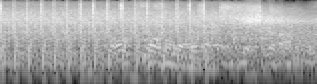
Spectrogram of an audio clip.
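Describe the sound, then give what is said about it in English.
Machine gun fire rattles without pause, a loud, dense stream of rapid shots lasting the whole two and a half seconds. “Machine guns are popping, dude.”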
